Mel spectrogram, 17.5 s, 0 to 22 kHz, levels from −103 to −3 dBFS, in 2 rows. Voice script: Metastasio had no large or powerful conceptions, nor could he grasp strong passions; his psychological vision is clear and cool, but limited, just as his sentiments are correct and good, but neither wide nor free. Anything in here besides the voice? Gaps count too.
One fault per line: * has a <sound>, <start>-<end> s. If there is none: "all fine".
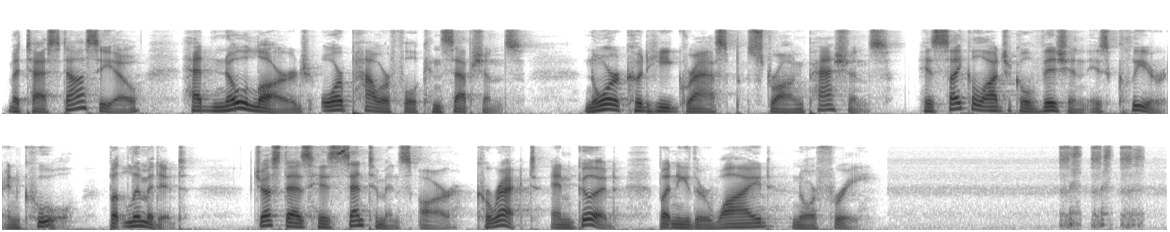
* has a laugh, 16.7-17.3 s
